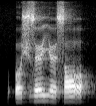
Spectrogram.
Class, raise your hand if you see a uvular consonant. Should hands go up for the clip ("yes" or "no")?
no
